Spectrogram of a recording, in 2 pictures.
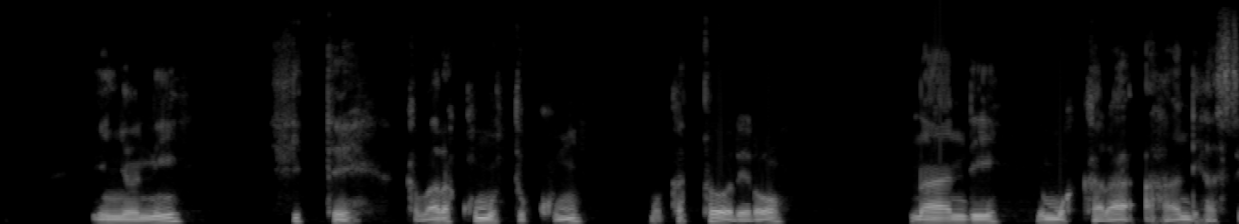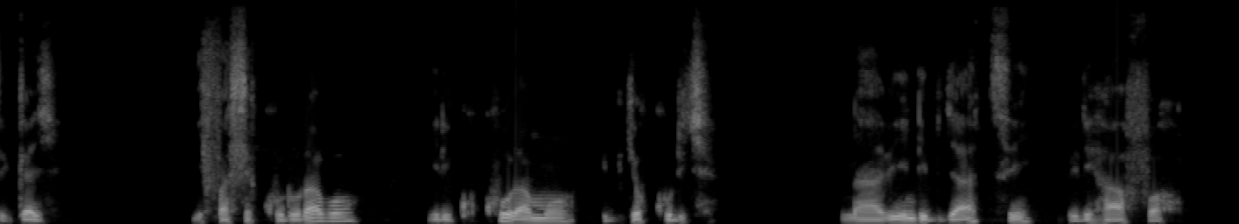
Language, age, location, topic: Kinyarwanda, 18-24, Huye, agriculture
